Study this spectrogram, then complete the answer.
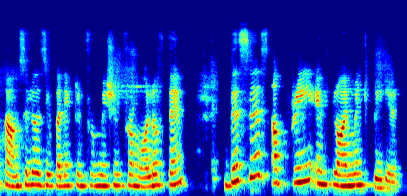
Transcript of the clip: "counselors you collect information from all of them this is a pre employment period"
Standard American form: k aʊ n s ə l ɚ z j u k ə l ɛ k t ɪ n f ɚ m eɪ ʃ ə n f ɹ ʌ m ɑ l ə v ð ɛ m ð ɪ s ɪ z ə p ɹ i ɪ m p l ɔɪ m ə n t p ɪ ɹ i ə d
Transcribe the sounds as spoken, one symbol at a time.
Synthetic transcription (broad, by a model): k aʊ n s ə l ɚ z j u k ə n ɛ k t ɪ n f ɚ m eɪ ʃ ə n f ɹ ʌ m ɑ l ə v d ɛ m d ɪ s ɪ z ə p ɹ i ɪ m p l ɔɪ m ə n t p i ɹ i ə d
